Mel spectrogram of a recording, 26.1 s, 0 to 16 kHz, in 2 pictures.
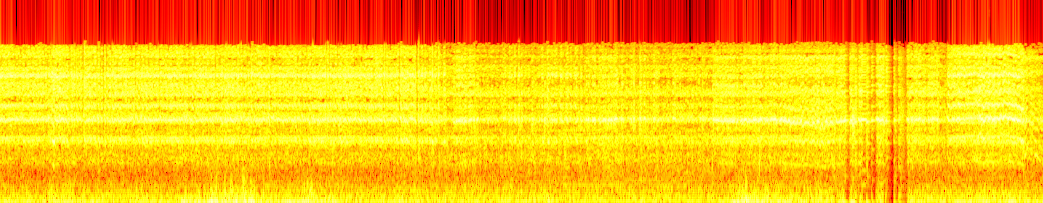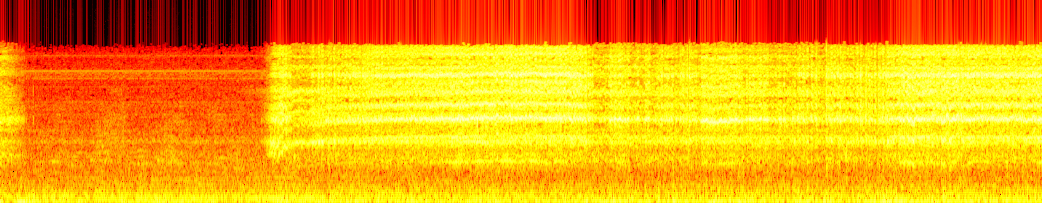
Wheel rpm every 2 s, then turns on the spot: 160, 160, 170, 170, 170, 160, 80, 0, 110, 160, 170, 170, 160.
none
